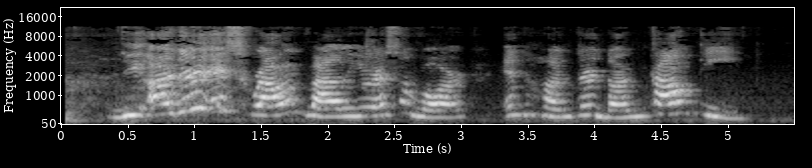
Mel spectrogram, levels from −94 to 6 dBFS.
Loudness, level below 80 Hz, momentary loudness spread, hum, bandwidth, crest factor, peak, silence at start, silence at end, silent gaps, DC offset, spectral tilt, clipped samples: -14 LUFS; -68 dBFS; 12 LU; none; 11.5 kHz; 14 dB; -2 dBFS; 0.05 s; 0.4 s; none; under 0.1%; -2.5 dB/octave; under 0.1%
